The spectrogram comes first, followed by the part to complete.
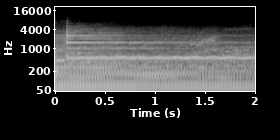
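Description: Guitar in background music: a note slides up into one long held note.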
